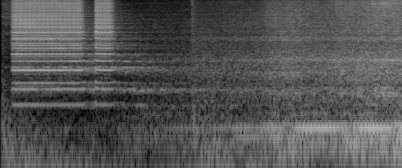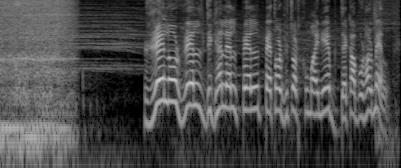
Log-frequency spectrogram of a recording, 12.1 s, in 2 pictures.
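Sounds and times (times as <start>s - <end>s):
locomotive horn blasts: 0.1s - 5.0s
rumble of train passing: 0.2s - 8.2s.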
